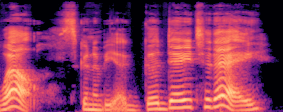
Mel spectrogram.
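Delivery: sarcastic tone. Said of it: "So that is sarcasm".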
